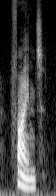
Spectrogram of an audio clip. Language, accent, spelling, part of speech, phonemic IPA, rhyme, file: English, US, finds, noun / verb, /faɪndz/, -aɪndz, En-us-finds.ogg
- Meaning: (noun) plural of find; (verb) third-person singular simple present indicative of find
